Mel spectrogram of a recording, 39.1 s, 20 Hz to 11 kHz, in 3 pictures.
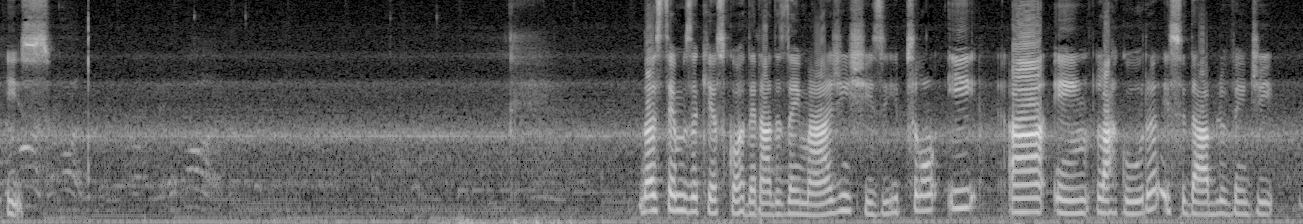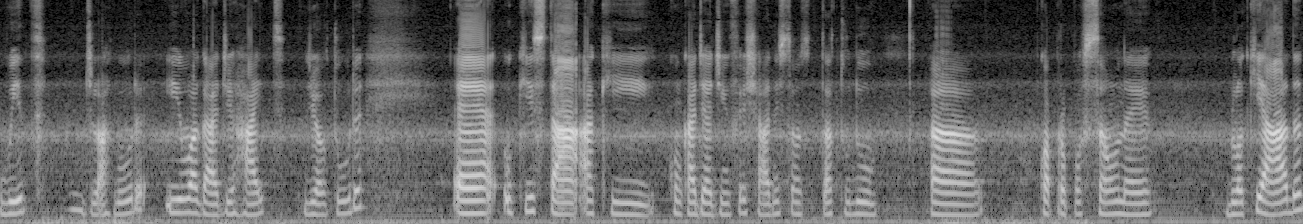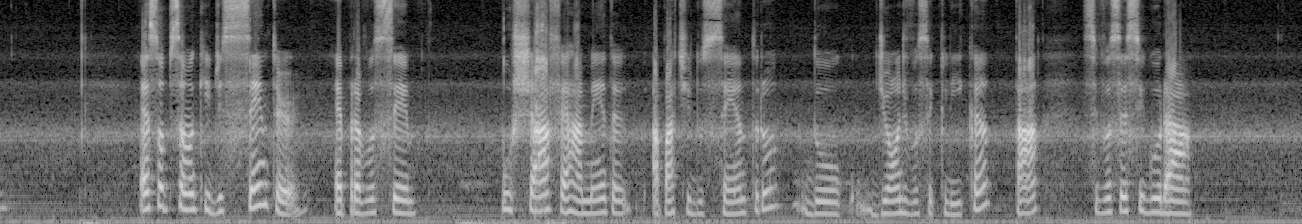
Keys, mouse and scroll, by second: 2.0 click, 4.0 click, 32.8-39.0 drag.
